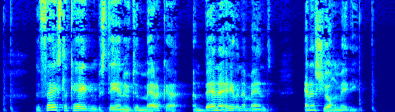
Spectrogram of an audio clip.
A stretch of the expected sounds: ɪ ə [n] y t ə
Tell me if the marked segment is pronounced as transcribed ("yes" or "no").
yes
